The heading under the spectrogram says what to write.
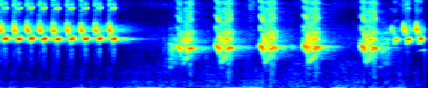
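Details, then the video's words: Black-winged myna, local name jalak putih, giving a fast series of about ten metallic ticking notes, then five loud harsh squawks spaced roughly half a second apart. "burung jalak putih"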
